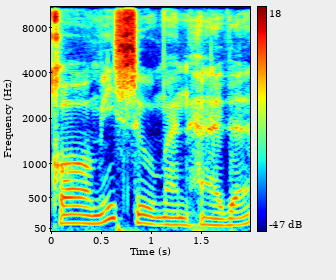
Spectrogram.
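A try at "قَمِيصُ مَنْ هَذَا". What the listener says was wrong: Betul, komisu man hadha, minya panjang ya. Komisu man hadha.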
